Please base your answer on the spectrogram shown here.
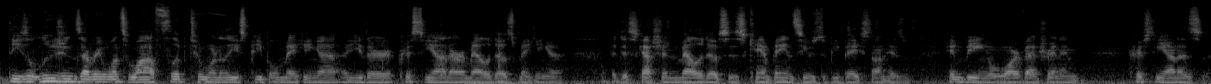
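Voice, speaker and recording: A man's voice: fairly low pitch, noisy background. A man narrating as game master of a tabletop role-playing game, describing scenes loosely with many fillers.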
